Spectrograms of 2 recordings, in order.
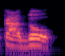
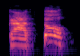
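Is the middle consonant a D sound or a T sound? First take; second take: D; T. First: The middle consonant is a soft D sound. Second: The middle consonant is a crisp T sound. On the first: The speaker calls it wrong. "No cado" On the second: The speaker calls it right. "It's T, with T, not with D"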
